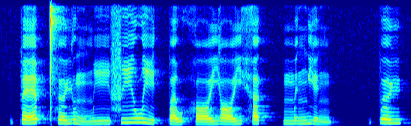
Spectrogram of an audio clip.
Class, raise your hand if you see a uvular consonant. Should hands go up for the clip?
no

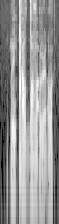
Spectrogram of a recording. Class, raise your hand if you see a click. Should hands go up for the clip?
yes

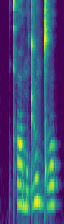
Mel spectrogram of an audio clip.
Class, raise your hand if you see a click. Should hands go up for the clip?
yes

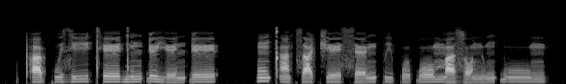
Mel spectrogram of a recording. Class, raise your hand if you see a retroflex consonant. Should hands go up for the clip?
no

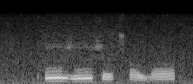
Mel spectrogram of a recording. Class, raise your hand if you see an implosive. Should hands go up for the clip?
no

